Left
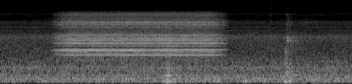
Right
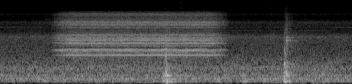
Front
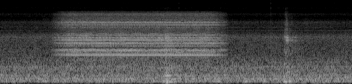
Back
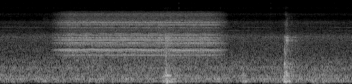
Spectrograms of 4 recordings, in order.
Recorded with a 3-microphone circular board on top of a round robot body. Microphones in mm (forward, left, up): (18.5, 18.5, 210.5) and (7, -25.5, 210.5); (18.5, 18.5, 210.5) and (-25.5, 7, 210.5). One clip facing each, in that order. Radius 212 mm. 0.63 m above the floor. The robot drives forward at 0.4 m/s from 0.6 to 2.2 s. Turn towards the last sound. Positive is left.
turn(degrees=-110)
